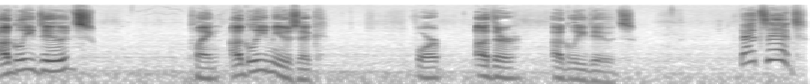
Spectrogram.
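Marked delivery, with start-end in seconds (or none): 0.0-5.3 slow, deliberate, halting, word-by-word delivery. Delivering an elevator pitch, slowly so it sinks in: slow and deliberate. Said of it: "I'm going to say this slowly to let it sink in".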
